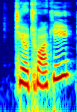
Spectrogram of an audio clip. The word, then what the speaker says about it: TEOTWAKI: What I read made sense, and now I do what I can, not for Teotwaki, did I say that right? – Yes, which means the end of the world as we know it.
